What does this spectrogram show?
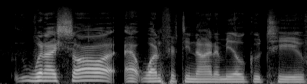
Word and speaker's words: Emile Guité: But yeah, when I saw at 159 Emile Guité, who is obviously the correct pronunciation for that, Yes, I would say, yes, for sure.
